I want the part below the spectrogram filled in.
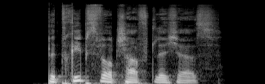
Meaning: strong/mixed nominative/accusative neuter singular of betriebswirtschaftlich
- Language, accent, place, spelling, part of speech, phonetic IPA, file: German, Germany, Berlin, betriebswirtschaftliches, adjective, [bəˈtʁiːpsˌvɪʁtʃaftlɪçəs], De-betriebswirtschaftliches.ogg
